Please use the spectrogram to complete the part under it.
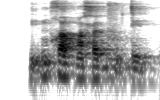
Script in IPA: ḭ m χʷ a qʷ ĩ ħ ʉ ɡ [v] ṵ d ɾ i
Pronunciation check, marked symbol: correct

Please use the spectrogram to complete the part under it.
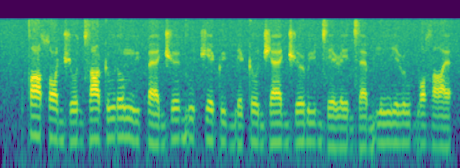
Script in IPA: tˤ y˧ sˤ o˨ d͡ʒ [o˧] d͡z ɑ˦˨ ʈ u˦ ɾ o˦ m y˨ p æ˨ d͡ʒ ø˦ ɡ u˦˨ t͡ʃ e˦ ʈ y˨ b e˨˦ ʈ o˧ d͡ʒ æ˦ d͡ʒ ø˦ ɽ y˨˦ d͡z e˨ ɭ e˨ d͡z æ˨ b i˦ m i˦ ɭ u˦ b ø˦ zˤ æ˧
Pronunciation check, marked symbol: incorrect: o˨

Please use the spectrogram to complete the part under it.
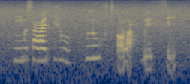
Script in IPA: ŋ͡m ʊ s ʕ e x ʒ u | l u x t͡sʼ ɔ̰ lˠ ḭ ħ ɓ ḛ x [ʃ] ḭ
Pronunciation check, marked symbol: incorrect: s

